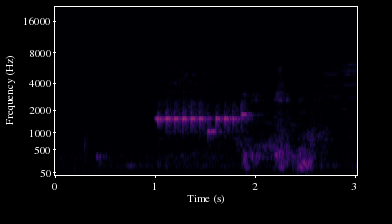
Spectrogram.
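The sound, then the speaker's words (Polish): A telephone rings with a single loud electronic burst of rapidly pulsing tone lasting about a second, followed by a muffled voice and line noise. “O, mamy telefon.”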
